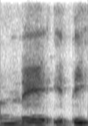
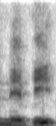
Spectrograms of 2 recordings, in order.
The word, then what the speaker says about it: नेति: नेति को जो हमने पढ़ा था ने इति इति करके बोलते हैं। इसका जो प्रोनाउंस है नेति और इसमें देखो आप सभी को पता है कैसे करना है।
